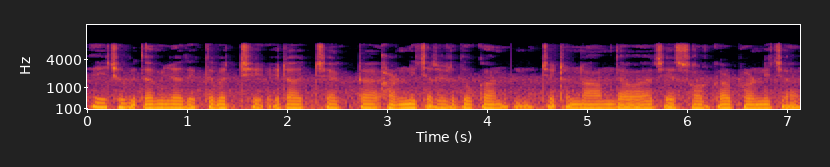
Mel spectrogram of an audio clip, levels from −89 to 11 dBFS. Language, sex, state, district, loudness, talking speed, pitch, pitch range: Bengali, male, West Bengal, Malda, -14 LUFS, 160 wpm, 120 Hz, 120-130 Hz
